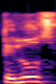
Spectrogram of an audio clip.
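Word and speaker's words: Tillaux: It's a telos fracture. The X is silent here.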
